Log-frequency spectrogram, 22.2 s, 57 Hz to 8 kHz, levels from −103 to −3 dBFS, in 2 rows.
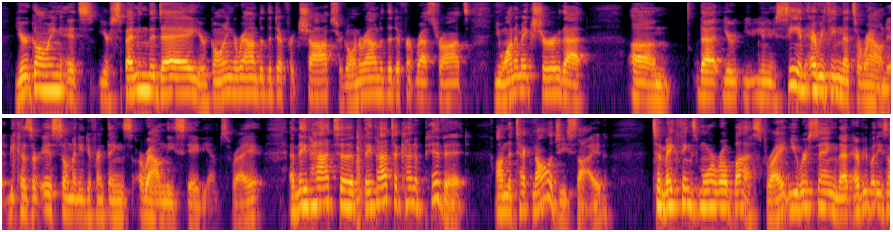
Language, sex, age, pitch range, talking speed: English, male, 30-49, 125-160 Hz, 195 wpm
